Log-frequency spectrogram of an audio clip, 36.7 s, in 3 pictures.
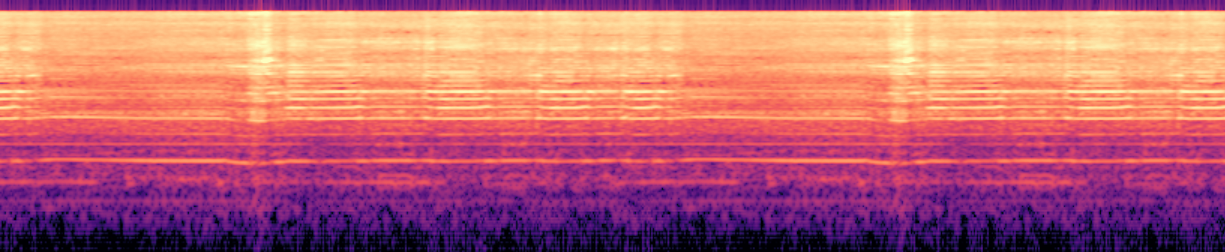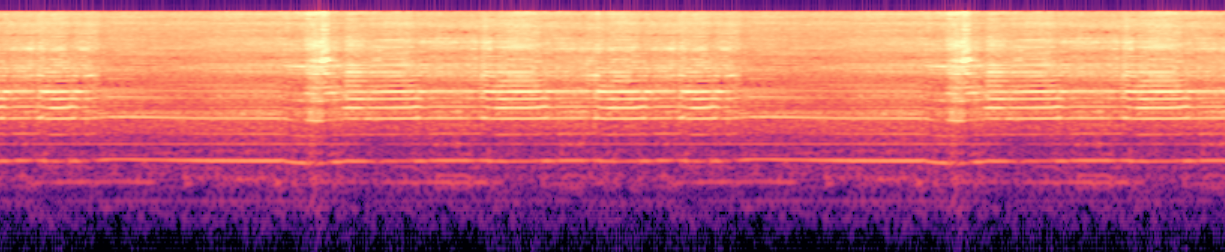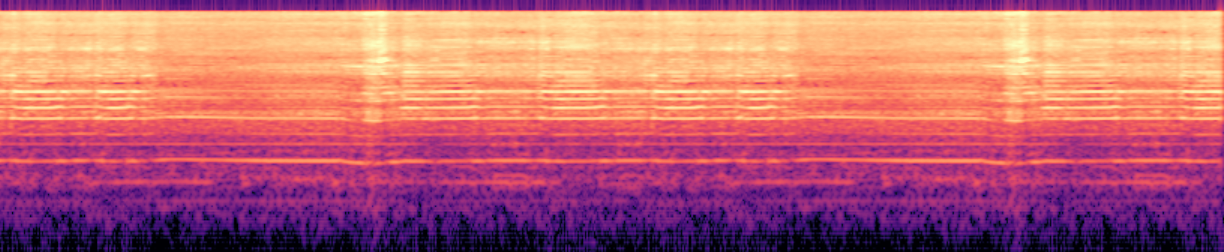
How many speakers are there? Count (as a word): zero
